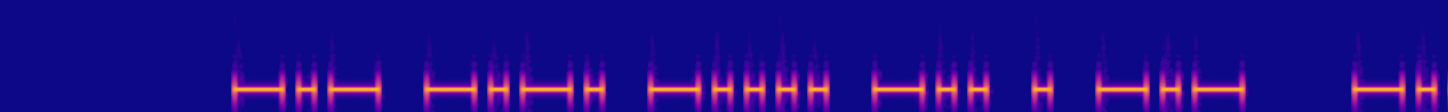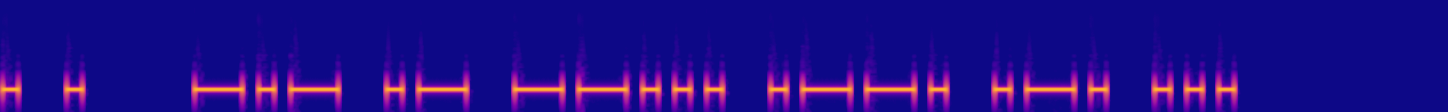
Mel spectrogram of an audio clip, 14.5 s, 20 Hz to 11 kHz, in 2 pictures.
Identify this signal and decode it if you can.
Morse code, heard as a keyed tone, about 15 wpm, 700 Hz. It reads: KC6DEK DE KA7PRS
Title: USA Callsign DE Callsign - 6 Characters - 15wpm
